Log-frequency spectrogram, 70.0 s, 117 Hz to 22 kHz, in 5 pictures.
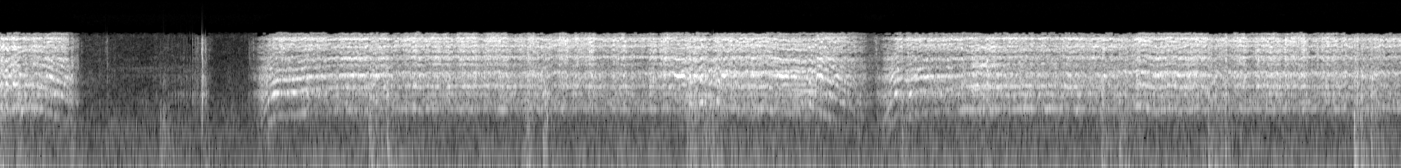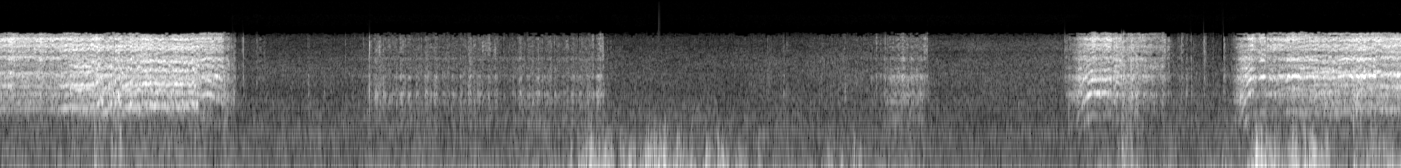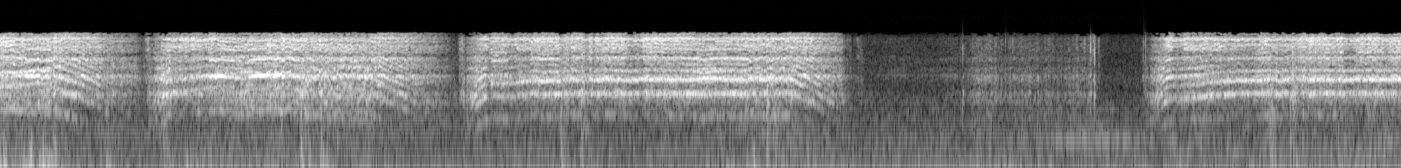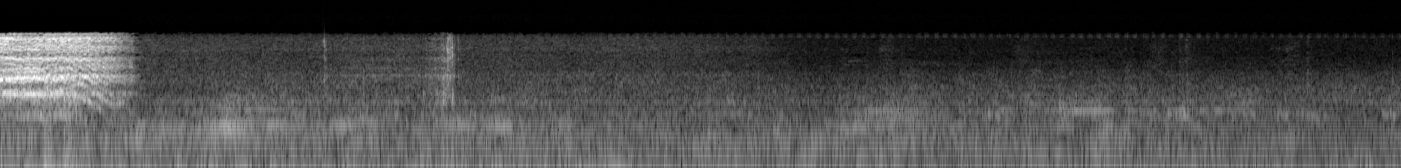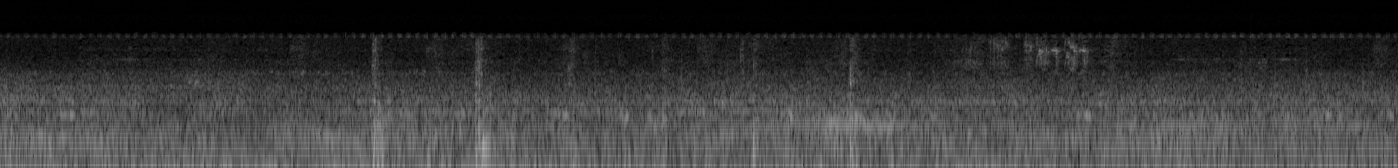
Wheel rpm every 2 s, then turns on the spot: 60, 120, 200, 190, 140, 200, 200, 190, 50, 10, 0, 10, 20, 150, 100, 150, 90, 150, 20, 40, 150, 70, 0, 0, 0, 0, 0, 0, 0, 0, 0, 0, 0, 0, 0.
0-2 16-20 36-38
